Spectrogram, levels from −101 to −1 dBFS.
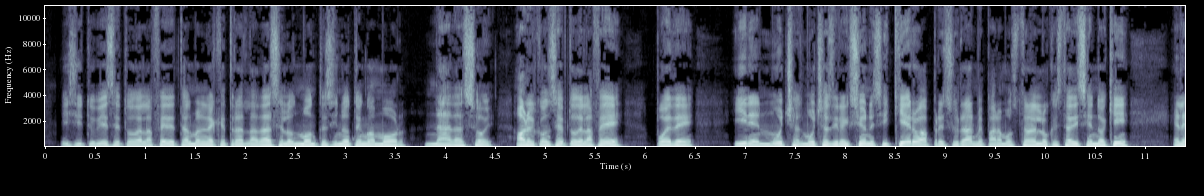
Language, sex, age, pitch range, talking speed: Spanish, male, 40-59, 120-150 Hz, 220 wpm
